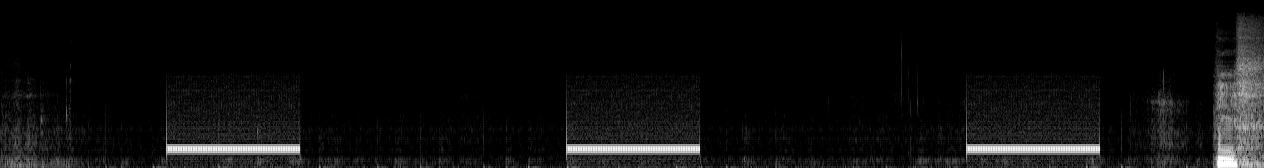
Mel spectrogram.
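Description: phone call ringing tone

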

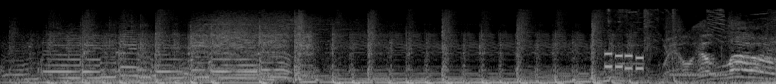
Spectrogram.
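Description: telephone number being dialed

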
